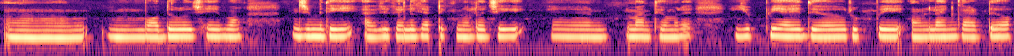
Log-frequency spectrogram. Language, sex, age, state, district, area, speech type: Odia, female, 18-30, Odisha, Jagatsinghpur, urban, spontaneous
